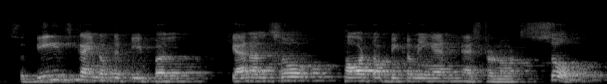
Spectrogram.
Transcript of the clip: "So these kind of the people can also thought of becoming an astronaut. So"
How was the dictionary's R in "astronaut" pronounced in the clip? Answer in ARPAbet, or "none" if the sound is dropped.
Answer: R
